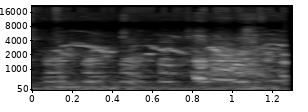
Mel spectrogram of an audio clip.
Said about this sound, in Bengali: আমার সেই কক মুরগিগুলো, সাদা কক মুরগি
